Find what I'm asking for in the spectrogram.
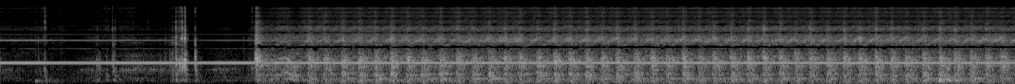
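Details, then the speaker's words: Chevy truck with 4.3 engine, new battery, just over half a tank of fuel: strong, even cranking about three beats a second but never fires; fuel pump not heard priming, owner suspects failed fuel pump. "Cranks pretty good. Yeah, just over a half a tank of fuel. I do not hear the fuel pump. Usually you can hear those turn on. And I bet you that's what's wrong with this truck."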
